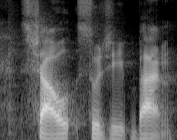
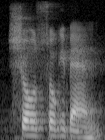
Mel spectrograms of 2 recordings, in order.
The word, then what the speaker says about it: Shou Sugi Ban: japanese wood burning technique xiao tsuji now i've almost certainly got the pronunciation of that wrong show soggy ban yep i got it wrong however the technique remains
